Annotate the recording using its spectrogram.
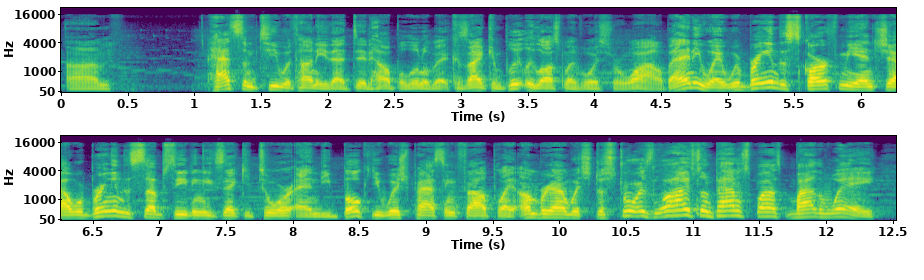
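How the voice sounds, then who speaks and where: Casting: hoarse Philly-young man, chatty gaming commentary, faint music bed. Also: medium pitch, big pitch swings, fast. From Philadelphia, USA. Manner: chatty, strategizing aloud, frequent fillers. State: hoarse, raspy from yelling. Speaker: gaming YouTuber. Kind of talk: live game commentary.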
